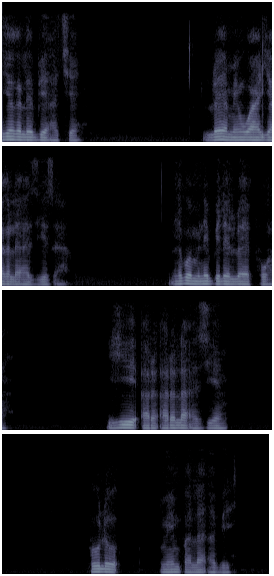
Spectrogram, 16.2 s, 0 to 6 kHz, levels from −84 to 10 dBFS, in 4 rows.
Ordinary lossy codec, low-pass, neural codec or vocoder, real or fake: AAC, 48 kbps; 5.4 kHz; codec, 16 kHz in and 24 kHz out, 1 kbps, XY-Tokenizer; fake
